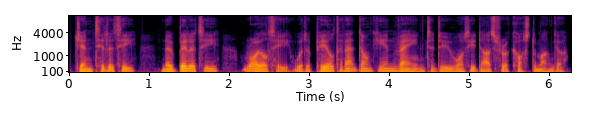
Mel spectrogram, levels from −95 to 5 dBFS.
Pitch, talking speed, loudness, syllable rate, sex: 110 Hz, 170 wpm, -20 LUFS, 5.5 syllables/s, male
